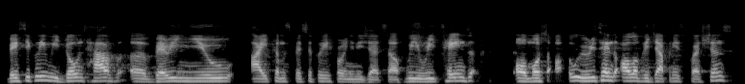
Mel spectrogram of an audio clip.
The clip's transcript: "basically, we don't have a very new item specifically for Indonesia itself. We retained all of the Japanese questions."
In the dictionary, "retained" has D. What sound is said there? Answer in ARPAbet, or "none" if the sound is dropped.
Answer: D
